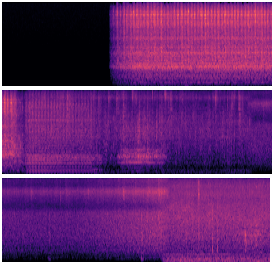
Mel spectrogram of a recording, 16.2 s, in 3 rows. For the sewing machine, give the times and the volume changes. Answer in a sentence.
The sewing machine can be heard from 2.1 to 8.7 s, getting quieter.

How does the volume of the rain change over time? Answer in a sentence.
The loudness of the rain goes up.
